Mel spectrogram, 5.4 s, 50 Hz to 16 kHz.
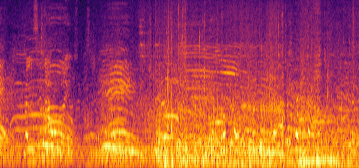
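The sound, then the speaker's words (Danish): A crowd cheers and shouts excitedly as organic cows are let out of the barn onto pasture at 12 o'clock at Malmkjær Økologi in Herning, Denmark, with overlapping whoops and rising yells over steady loud chatter that continues throughout. “Klokken 12 gik staldporten op for de økologiske køer rundt omkring i hele landet til stor begejstring for både køer og de mange fremmødte.”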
